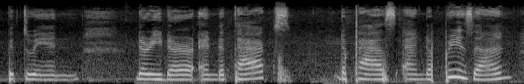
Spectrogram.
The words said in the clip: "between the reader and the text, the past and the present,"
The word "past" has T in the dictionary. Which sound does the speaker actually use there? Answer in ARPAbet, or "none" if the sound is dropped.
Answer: none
